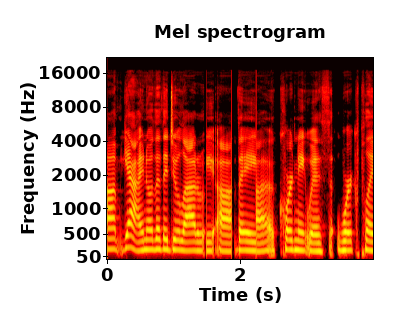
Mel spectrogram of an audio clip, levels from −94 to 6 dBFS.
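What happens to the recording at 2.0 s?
A chunk of audio reached the output one slot late, so from 1.49 s to 2.23 s the speech plays as chunks out of order. Each chunk is about 372 ms long, which means the two neighbouring chunks covering that span are swapped. Nothing is missing, but the sequence is wrong, and there are three hard joins at the boundaries. At 2.0 s the speech sounds jumbled, with sounds arriving before the ones that should precede them.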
